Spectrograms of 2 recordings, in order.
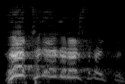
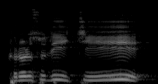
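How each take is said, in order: First: Much higher, much louder, laughing mock outrage on 어떻게; indignant outburst. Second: Forgiving shrug. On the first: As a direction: act out a shocked, accusing church member. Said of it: "또 이러고 따지지 말고". (웃음 섞인 과장된 분노의 외침) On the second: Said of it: "빨리 옆 사람한테". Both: Shown as a demonstration.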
